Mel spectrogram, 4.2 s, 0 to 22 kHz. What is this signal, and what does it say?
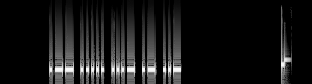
Morse code, heard as a keyed tone, about 36 wpm, 700 Hz. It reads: W5VAU
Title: USA Call Signs - 2x Character Spacing - 35wpm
